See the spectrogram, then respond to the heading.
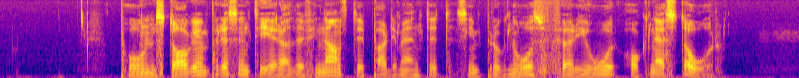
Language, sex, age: Swedish, male, 55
